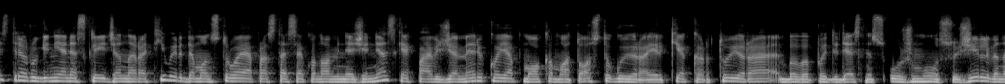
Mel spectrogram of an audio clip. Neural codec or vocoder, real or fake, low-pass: none; real; 10.8 kHz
